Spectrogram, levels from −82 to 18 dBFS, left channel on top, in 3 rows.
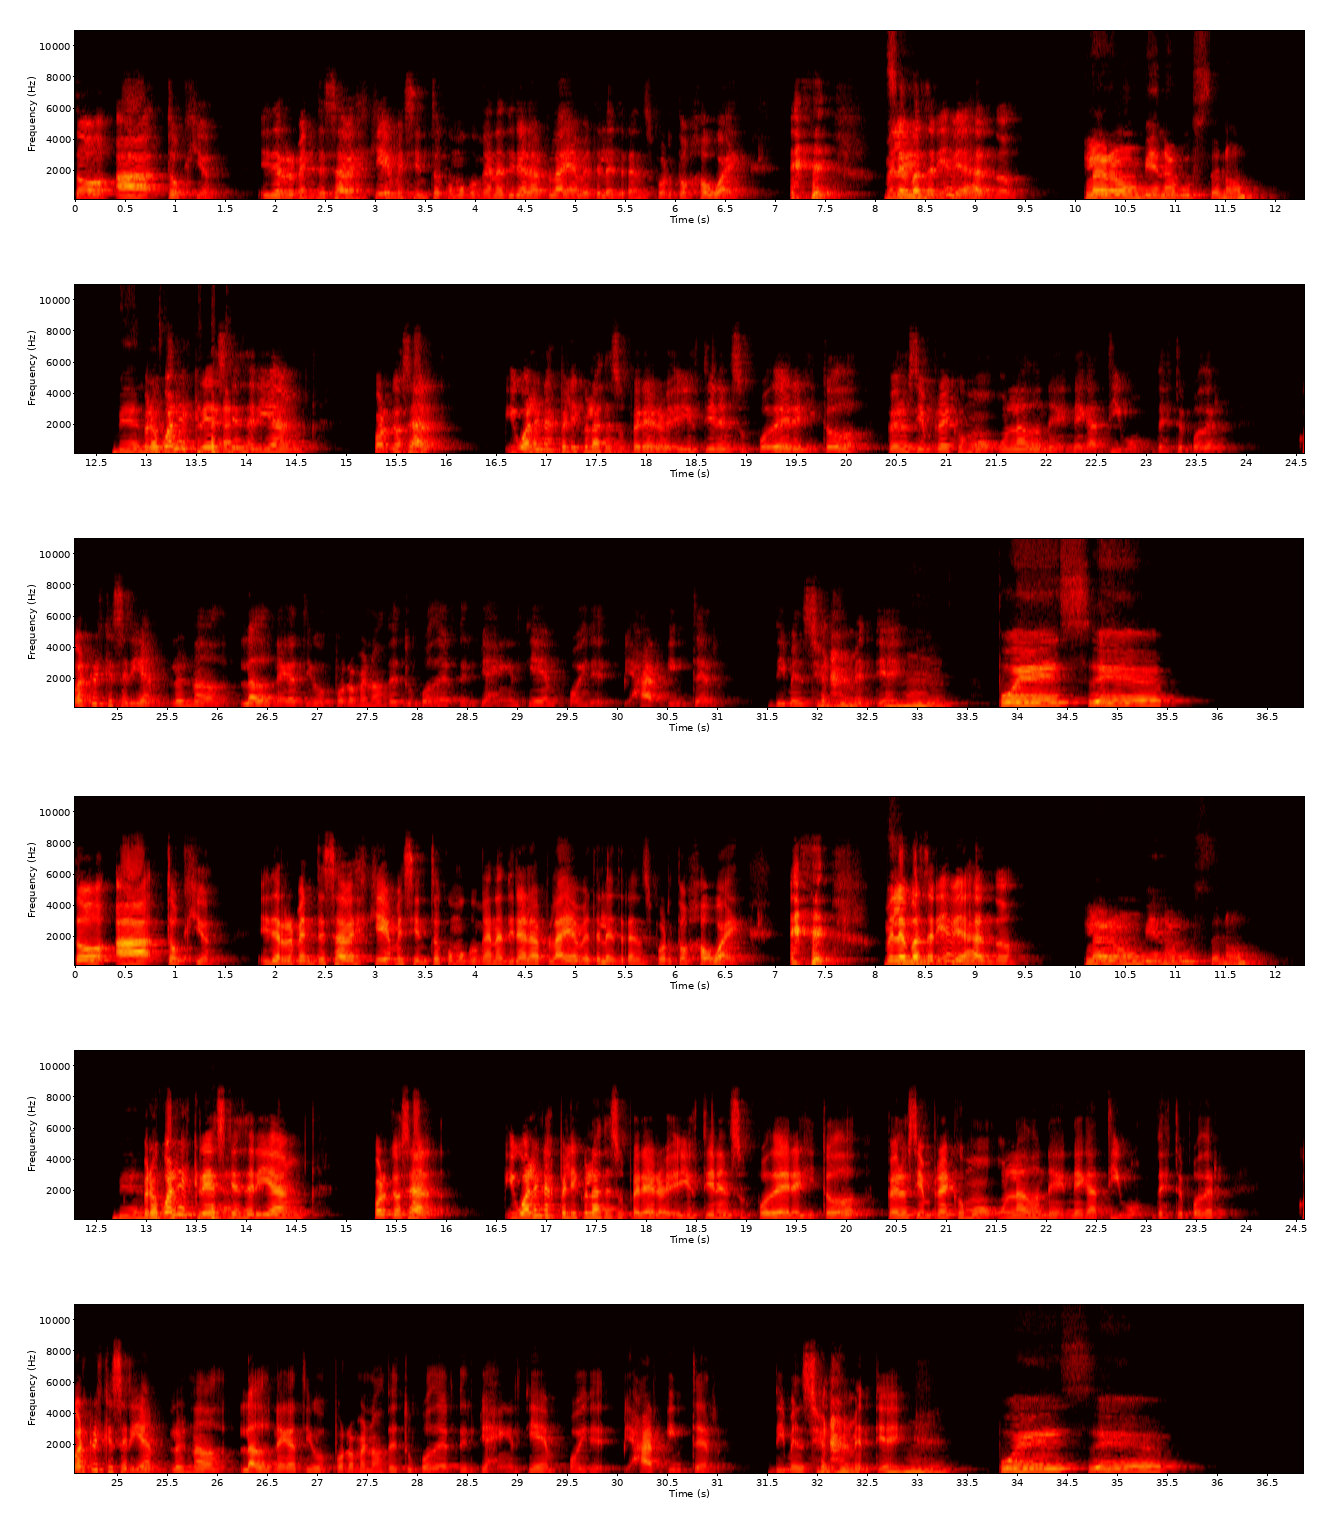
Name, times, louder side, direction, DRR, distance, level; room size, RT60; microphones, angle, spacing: voice 1, 0.0-1.4 1.9-9.4 13.0-14.6 15.3-15.9 16.6-20.1 20.4-23.7 24.5-31.0 31.5-33.2, right 4 dB, 60° right, 1.0 m, -33 dB
voice 2, 8.2-8.5 10.1-11.8 12.7-13.2 13.8-13.9 32.7-33.3 33.8-35.4, left 3 dB, 45° left, 1.0 m, -32 dB
12.0 x 11.5 x 3.7 m
head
